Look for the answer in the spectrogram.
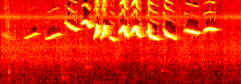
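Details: Guyanese fire red kept as a pet, perched in a hand and whistling a phrase. Soft rising notes open it, then about ten fast ringing slurred whistles follow, closing with two longer clear tones, in a quiet room.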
